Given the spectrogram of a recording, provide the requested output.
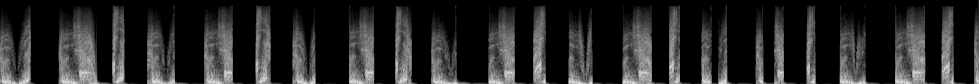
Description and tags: Scratching Kick n Snare @ 98BPM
